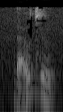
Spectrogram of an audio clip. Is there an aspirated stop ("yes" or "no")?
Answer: no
